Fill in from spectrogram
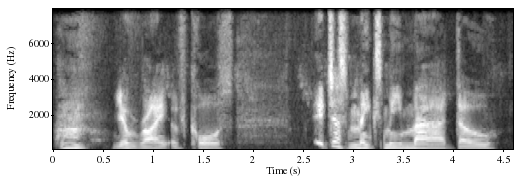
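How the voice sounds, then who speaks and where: An actor playing a chatty, aggrieved middle-aged medieval village bailiff in a video game. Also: male voice, mid-range voice, slow pace, a bit bright, no echo. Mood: grudging, suspicious. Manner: garrulous, grumbling.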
